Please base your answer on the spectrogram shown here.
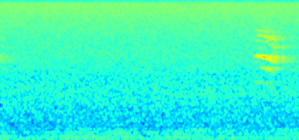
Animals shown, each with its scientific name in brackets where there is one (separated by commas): Blue Jay (Cyanocitta cristata)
